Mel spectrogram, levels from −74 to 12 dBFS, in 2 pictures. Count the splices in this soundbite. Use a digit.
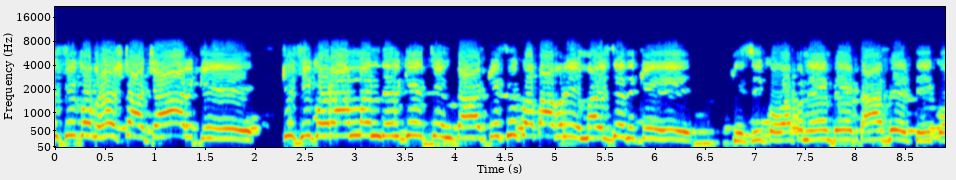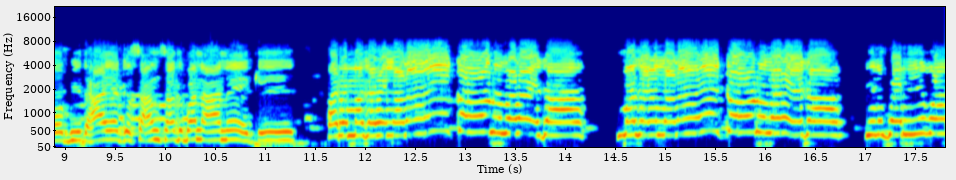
0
